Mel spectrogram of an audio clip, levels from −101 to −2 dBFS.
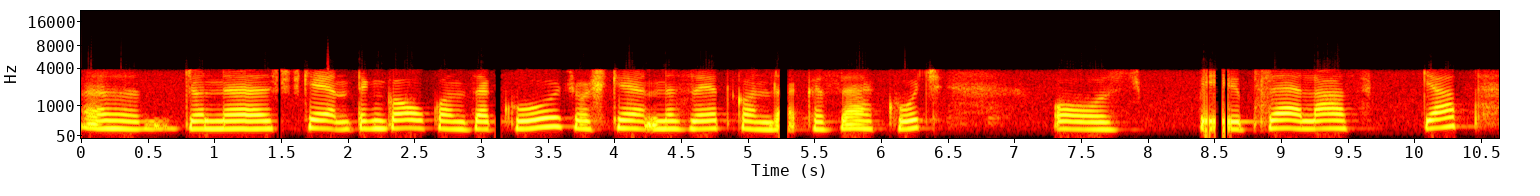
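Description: Throughout the speech, the level pumps with a swing of roughly 10 dB, leaving loud and soft passages squashed together. This gain pumping is likely a fast limiter fighting an input gain set far too high.

Packet loss filled with silence punches hard-edged holes into the speech: 30 ms at 1.47 s, 50 ms at 3.1 s, 70 ms at 5.23 s, then a scattered burst from 8.42 to 8.62 s totalling 140 ms, its longest gap 60 ms. The multiples point to 10 ms packets dropped and replaced with nothing.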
